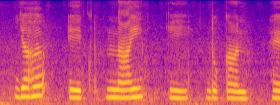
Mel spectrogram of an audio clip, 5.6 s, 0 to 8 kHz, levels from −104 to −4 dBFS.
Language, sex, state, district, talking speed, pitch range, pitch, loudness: Hindi, female, Madhya Pradesh, Dhar, 65 wpm, 210-235 Hz, 220 Hz, -17 LUFS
